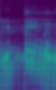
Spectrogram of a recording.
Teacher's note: நாவின் நுனி அன்னத்தி நுனி · நாவின் நுனி, அன்னத்தின் நுனி. இத்து இந்த நாவின் நுனி, பல்லின் அடி.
